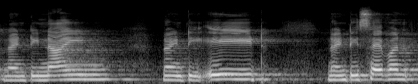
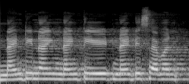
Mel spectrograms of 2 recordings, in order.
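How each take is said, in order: First: The numbers are counted slowly. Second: The numbers are counted quickly. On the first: The speaker calls it right. "શ્વાસની જે આપણી speed છે એ રીતે ધીમે ધીમે" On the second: The speaker calls it wrong. "એવી સ્પીડમાં જવાનું નથી"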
